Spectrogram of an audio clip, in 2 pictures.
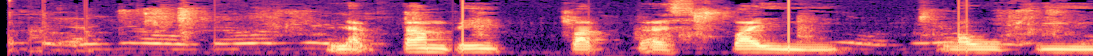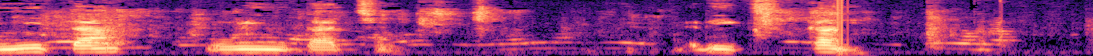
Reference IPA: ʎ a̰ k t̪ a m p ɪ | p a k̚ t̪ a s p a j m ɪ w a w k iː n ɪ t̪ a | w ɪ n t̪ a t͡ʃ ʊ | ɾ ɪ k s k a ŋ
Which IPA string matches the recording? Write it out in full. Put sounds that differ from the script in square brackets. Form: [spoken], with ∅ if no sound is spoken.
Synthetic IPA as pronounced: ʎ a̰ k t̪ a m p ɪ | p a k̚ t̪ a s p a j m ɪ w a w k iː n ɪ t̪ a | w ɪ n t̪ a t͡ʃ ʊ | ɾ ɪ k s k a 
